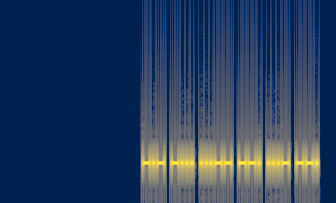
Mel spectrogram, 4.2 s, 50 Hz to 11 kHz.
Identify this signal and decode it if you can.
Morse code, heard as a keyed tone, about 40 wpm, 700 Hz. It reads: KB3GVG
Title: USA Call Signs - 6 Characters - Repeated 3x - 40wpm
